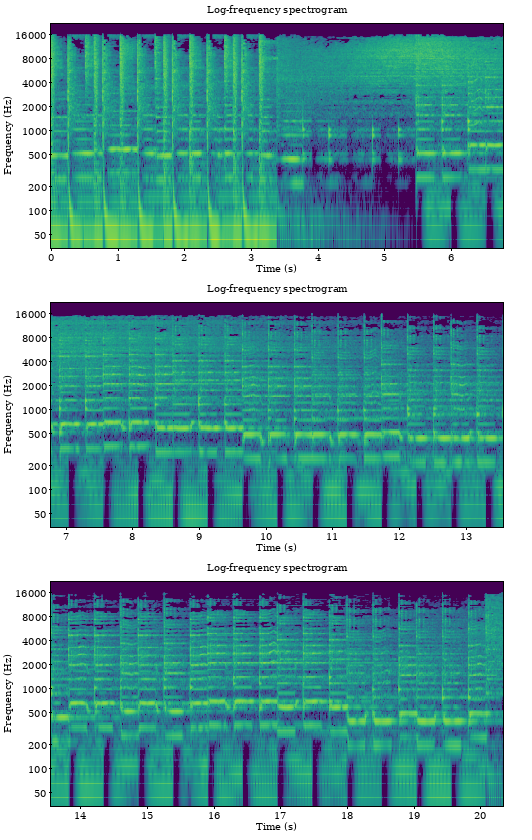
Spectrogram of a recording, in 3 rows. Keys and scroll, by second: 14.8-19.0 typing.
